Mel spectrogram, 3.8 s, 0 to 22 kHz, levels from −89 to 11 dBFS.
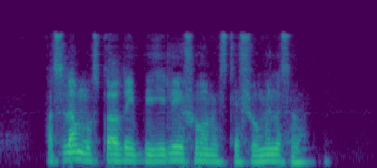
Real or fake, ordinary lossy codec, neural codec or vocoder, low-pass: fake; MP3, 64 kbps; codec, 44.1 kHz, 1.7 kbps, Pupu-Codec; 10.8 kHz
